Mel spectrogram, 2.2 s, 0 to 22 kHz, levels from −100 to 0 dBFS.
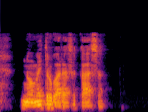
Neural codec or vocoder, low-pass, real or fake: none; 7.2 kHz; real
